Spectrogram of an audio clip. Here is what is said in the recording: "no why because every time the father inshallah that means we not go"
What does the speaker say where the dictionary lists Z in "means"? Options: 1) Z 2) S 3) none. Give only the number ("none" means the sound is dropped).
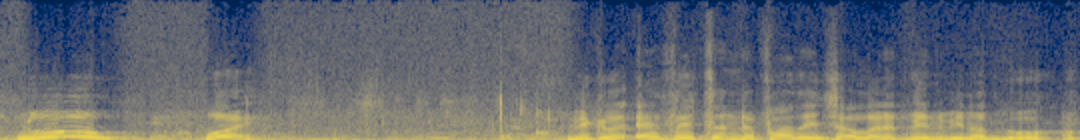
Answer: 3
